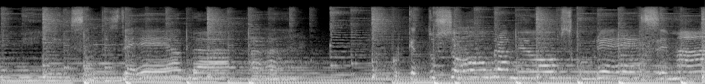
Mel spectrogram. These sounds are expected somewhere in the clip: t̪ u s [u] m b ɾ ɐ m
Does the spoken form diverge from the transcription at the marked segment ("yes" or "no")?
yes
